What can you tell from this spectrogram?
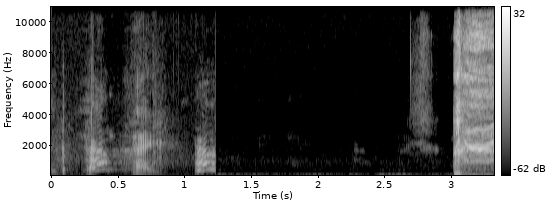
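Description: A dog lets out three quick barks in a row at a man, followed by a quiet pause and then a sudden loud burst of noise at the very end.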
